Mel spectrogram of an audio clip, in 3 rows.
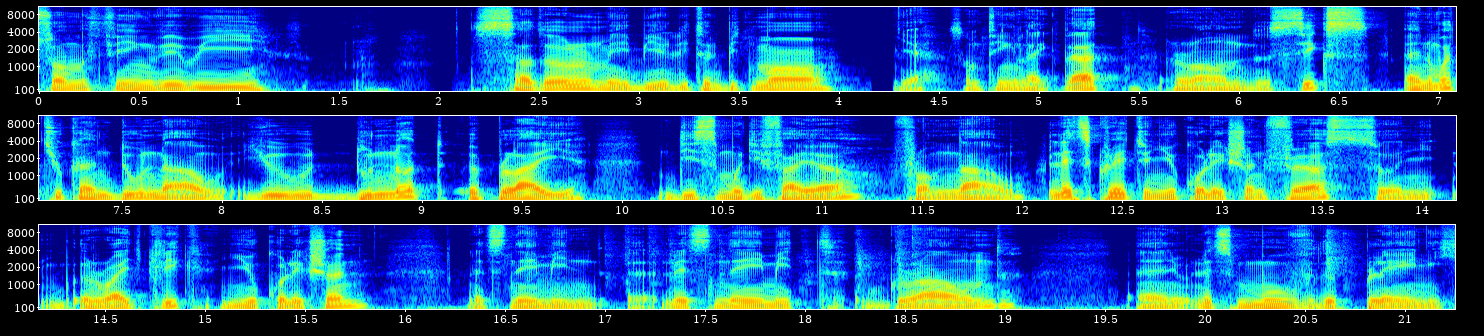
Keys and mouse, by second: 1.2-2.5 middle drag, 3.3 click, 4.3 middle click, 5.0 middle click, 5.6-6.7 middle drag, 7.0 middle click, 9.4 middle click, 12.2 click, 13.3-15.2 drag, 15.8-18.5 drag, 20.6 m.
